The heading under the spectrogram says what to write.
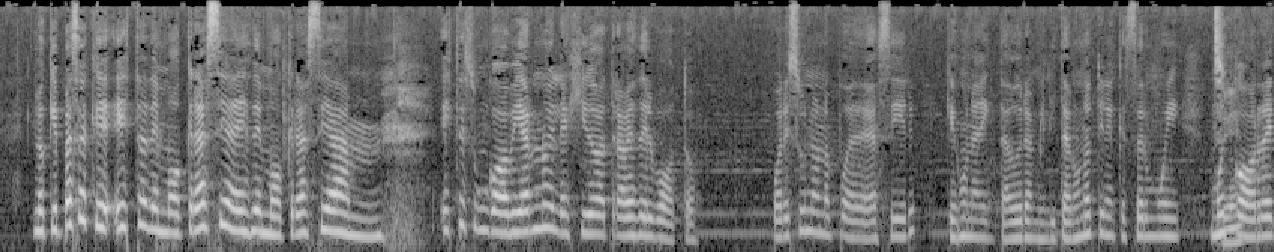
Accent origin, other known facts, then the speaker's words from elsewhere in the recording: Córdoba, Argentina; Yo soy cordobesa, nací en Córdoba. Córdoba está dentro de un país que se llama Argentina, y Argentina está dentro de un continente que se llama América Latina. Yo me siento latinoamericana.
